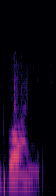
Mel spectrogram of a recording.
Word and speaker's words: Brian: M-A-L-O-N-E-Y. First name, Brian. – Is that B-R-I or B-R-Y? – B-R-I.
